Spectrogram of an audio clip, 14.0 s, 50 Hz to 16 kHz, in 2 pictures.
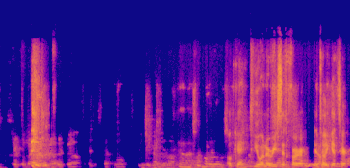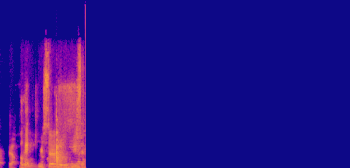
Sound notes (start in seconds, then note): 4.0 indistinct conversation; 9.2 gavel bangs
